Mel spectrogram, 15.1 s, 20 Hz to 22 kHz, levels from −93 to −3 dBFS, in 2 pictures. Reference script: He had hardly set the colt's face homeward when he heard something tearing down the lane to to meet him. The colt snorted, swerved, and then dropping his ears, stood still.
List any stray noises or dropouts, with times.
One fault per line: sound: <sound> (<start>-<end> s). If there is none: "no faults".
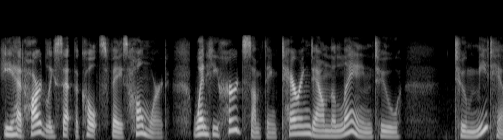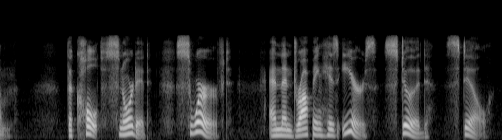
no faults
